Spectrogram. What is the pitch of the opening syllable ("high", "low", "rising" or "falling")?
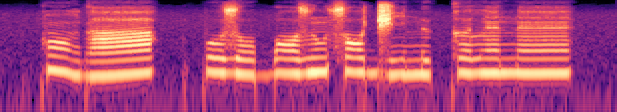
falling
